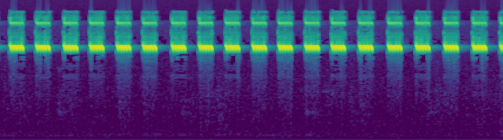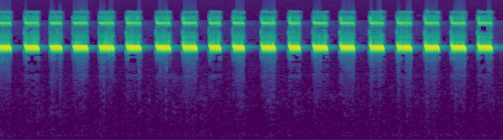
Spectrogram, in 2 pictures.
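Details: Summer-evening chirping of a male cricket: a long, regular train of piercing high pulses, close to four each second, uniform in loudness, no other animals or noise.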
